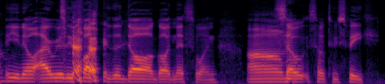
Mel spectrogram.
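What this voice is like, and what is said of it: Bad fake British accent. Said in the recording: “that's my fake British accent, and it's really bad.”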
